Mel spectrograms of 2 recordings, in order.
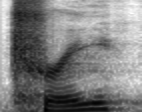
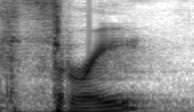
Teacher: We say tree instead of three, typically.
